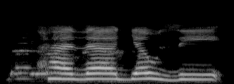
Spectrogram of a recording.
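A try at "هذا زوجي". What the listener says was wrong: Pakai zai duluan ya. Zauji. Baru jim.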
